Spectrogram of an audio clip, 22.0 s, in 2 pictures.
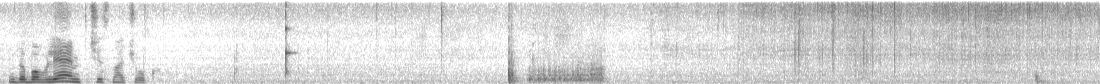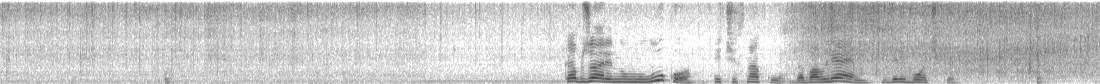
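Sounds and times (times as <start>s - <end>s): onion sizzling in frying pan: 0.0s - 22.0s.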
